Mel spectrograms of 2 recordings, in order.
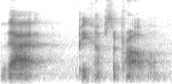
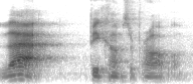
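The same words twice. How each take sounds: First: That becomes a problem whispered, no voice; whispered teaser of That becomes a problem; ominous whisper. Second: Said in the usual way. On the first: Shown as a demonstration. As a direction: hush it like a secret warning.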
